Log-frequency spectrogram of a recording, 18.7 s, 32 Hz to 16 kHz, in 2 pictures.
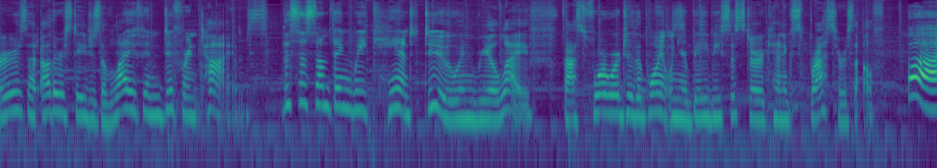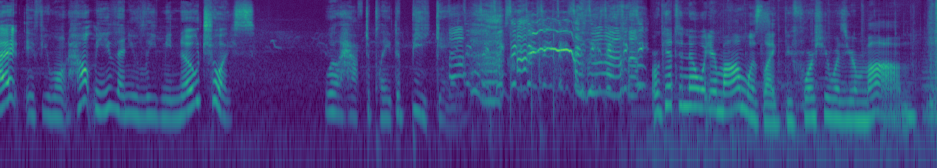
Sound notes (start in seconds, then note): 13.8 cries and screams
